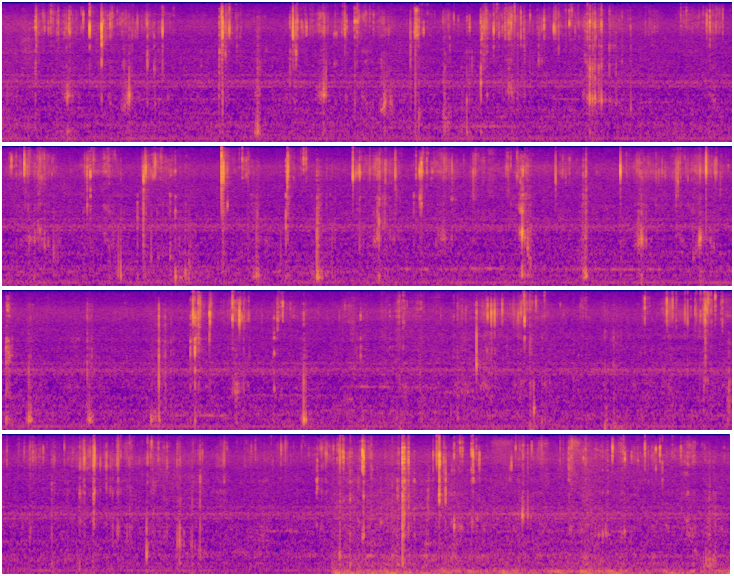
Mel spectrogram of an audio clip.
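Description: Close-miked eating: a person biting into and chewing wet grey clay-like lumps, with many short, sharp crunching clicks. A steady low hum runs underneath, and a louder low rumble comes in near the end.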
